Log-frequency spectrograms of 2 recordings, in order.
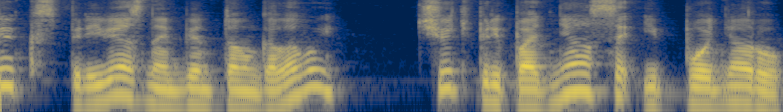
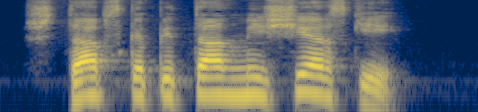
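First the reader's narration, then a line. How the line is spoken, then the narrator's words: Loud shout. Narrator (Russian): громко крикнул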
